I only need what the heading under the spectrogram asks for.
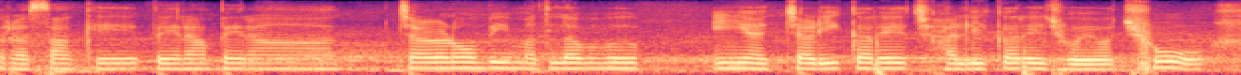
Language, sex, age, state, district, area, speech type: Sindhi, female, 30-45, Gujarat, Junagadh, urban, spontaneous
